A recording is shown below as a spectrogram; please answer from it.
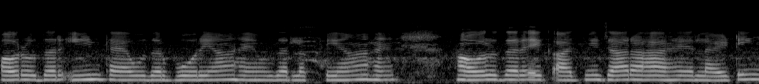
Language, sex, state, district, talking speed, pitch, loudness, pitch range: Hindi, female, Uttar Pradesh, Ghazipur, 150 wpm, 210 Hz, -27 LUFS, 200-215 Hz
